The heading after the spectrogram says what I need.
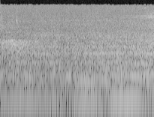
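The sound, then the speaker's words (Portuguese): Car traffic passes on a busy street, a steady engine and tire rumble that slowly swells with a faint whirring rise, continuous throughout with no voices. “E vai ter moto passando, caminhão, carro passando, porque essa rua aqui é movimentada.”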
